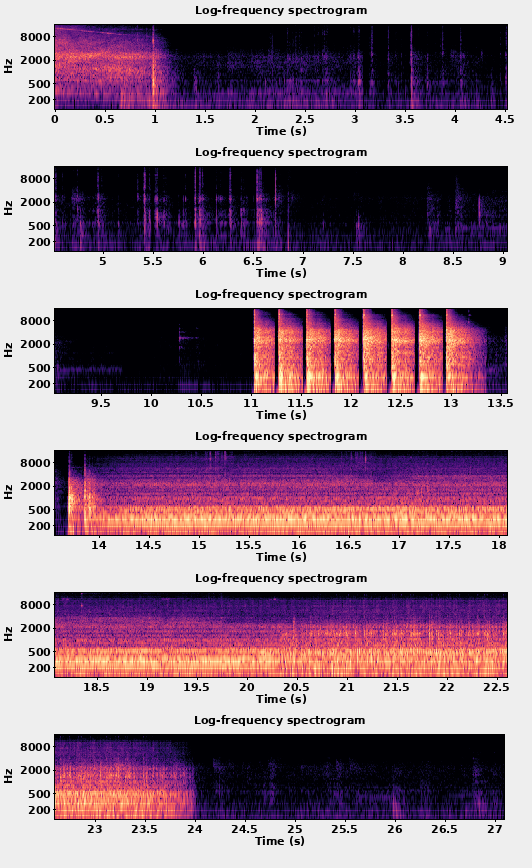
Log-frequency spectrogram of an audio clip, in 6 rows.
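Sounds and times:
hammer tapping centre punch: 11.0 - 14.0
drill press drilling metal: 13.9 - 24.0.

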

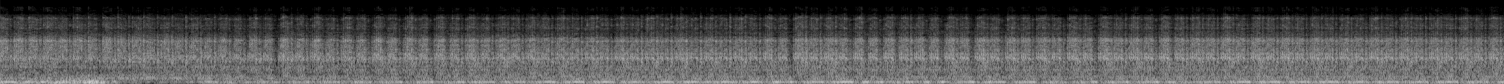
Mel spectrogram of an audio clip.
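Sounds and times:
diesel truck engine idling: 0.0 - 15.0.

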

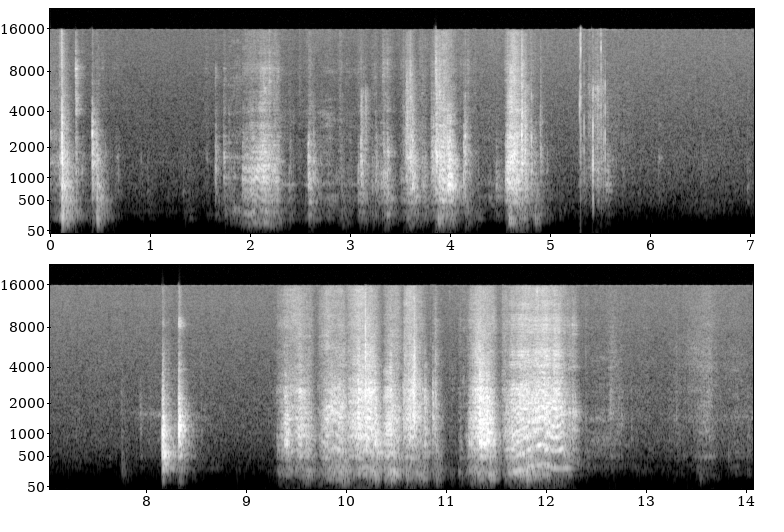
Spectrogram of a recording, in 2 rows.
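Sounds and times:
scraping and rubbing on plumbing: 1.8 - 4.9, 9.3 - 12.4.

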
